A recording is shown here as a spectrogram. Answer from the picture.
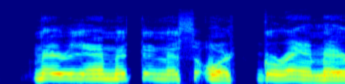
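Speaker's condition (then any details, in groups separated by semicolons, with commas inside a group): Traumatic brain injury; initially could not speak, used signs before speech returned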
